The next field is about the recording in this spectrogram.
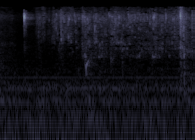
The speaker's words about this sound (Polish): Z racji tego, że już w, tej, w tym garnku mam dość dużo właśnie tej pasty z kurkumy, wlewam szklankę mleka,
